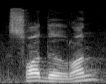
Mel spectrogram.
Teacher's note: دال ساکن ہے لیکن چونکہ یہ حرف قلقلہ ہے تو ساکن تو کریں گے لیکن آواز لوٹتی بھی محسوس ہوگی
